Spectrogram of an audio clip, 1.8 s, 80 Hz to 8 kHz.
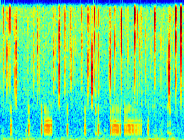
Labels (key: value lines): label: biophony, knock croak
recorder: SoundTrap 300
